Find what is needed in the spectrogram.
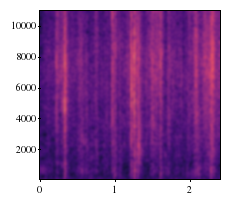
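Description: Trading-card pack wrapper crinkling and tearing in the hands as packs are handled and opened, in a few short sharp crackles, the loudest a little past the middle.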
